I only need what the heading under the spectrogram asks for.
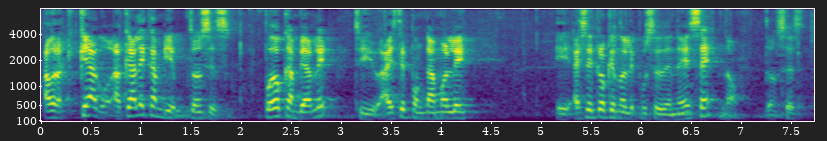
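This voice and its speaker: A man's voice: fairly high pitch, moderate pace. A man teaching a networking class, walking students through a live command-line demo and checking in with them after every step. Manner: constant check-ins with the class, talks while typing commands. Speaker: networking instructor. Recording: echoey classroom with faint room noise.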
